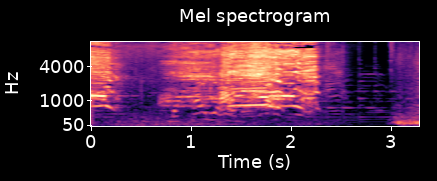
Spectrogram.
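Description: Geese honking in a park, several loud overlapping calls up close, with a person talking over them and a short lull before another burst of noise.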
